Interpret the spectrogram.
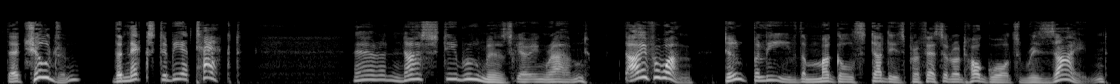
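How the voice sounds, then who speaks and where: A man's voice: fairly high pitch, fairly bright tone, husky, no echo, voice pushed up, heavily acted. A man voicing a kindly, fussy middle-aged wizard father who hesitates with fillers. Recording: dry, dull lo-fi audio.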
